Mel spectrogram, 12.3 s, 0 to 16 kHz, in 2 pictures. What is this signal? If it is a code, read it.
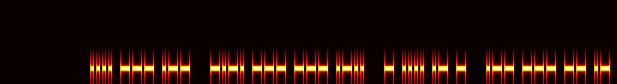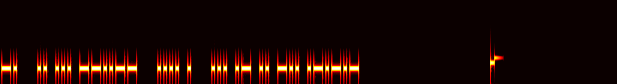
Morse code, heard as a keyed tone, about 40 wpm, 700 Hz. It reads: HOW COOL THAT WOMAN IS, HE SAID.
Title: Sentences from Top 1200 Words 40wpm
